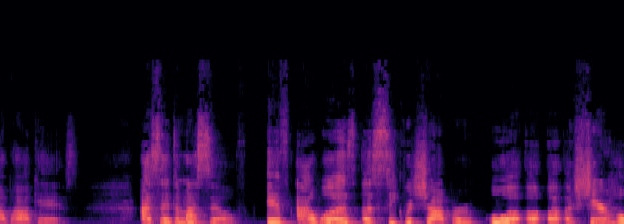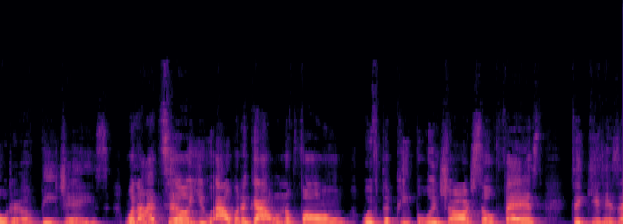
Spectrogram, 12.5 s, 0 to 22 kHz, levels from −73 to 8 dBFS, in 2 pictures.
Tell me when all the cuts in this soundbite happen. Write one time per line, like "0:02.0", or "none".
0:02.5
0:07.4
0:09.8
